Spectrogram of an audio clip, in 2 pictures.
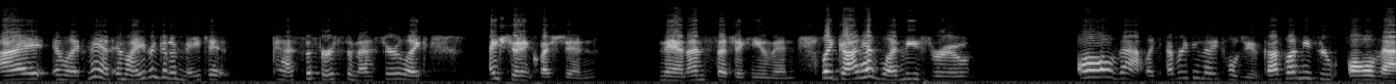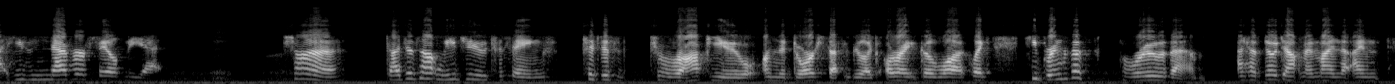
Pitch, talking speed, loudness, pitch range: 205 Hz, 185 wpm, -19 LUFS, 170-255 Hz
